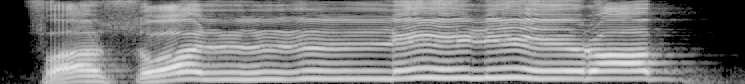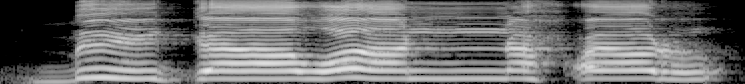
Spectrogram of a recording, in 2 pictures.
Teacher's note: ওয়ানহার এখানে বড় হা কণ্ঠনালীর মধ্যখান থেকে 2 নম্বর মাখরাজ, আইন হা একদম কণ্ঠ, ওয়ানহার একটু প্রেশার দিয়ে আদায় করবো, তাহলে সুন্দর হবে।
